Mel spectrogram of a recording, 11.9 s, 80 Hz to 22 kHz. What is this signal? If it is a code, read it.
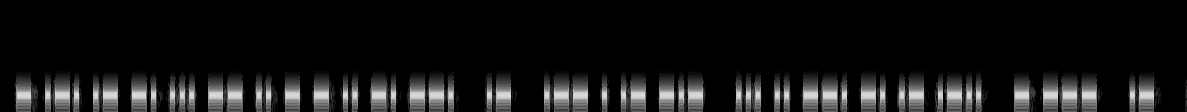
Morse code, heard as a keyed tone, about 25 wpm, 600 Hz. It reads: TRANSMITTING A WEAK SIGNAL TO A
